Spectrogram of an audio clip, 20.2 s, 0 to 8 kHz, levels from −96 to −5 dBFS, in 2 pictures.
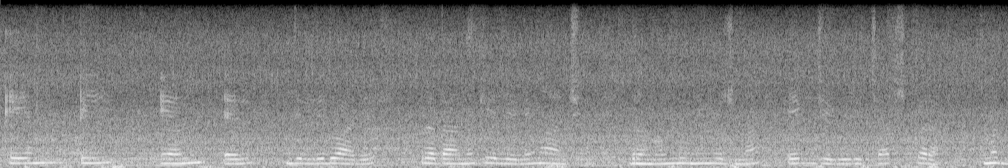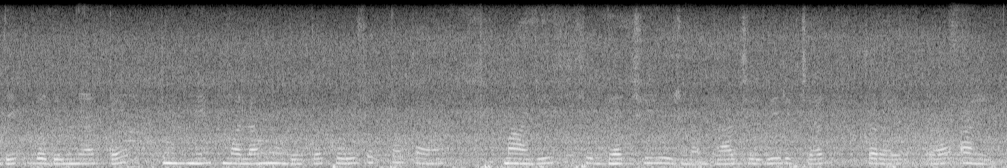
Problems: constant background noise, continuous background conversations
